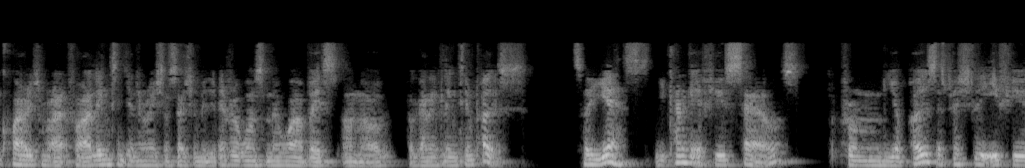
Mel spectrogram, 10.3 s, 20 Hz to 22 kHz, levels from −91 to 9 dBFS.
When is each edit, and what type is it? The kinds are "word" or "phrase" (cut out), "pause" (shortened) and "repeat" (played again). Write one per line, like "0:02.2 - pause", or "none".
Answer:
0:02.2 - word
